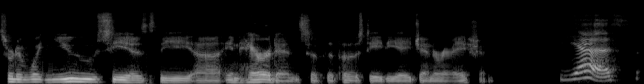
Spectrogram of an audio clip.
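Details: Adult male speaker; ordinary speech.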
